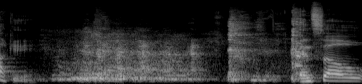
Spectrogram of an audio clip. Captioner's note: attendees laughing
